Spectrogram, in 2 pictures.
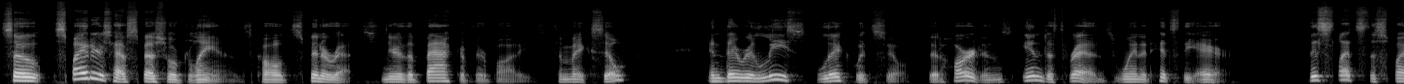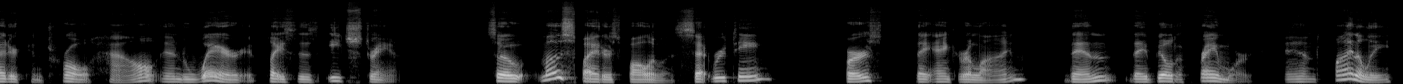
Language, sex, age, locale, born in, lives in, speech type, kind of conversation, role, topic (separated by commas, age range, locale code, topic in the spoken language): English, male, 50-54, en-US, United States, United States, read, expert-assistant, expert, How do spiders build and use their webs?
